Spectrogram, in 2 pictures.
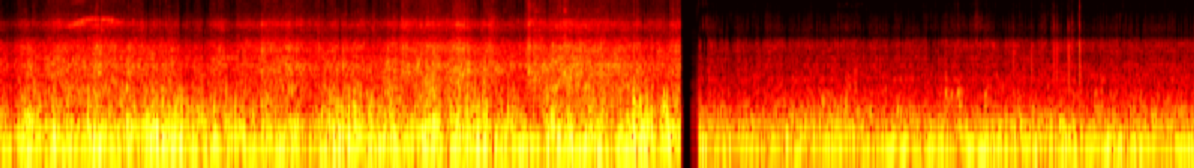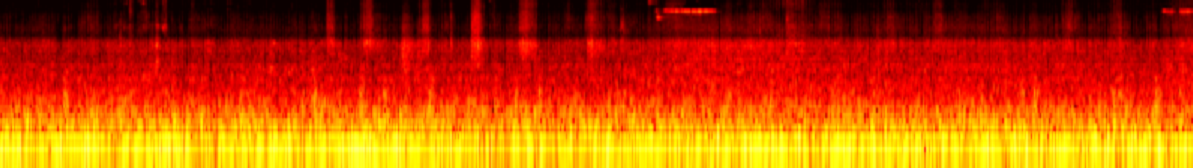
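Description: Steady running rumble of a moving Rajdhani Express train. About six seconds in the recording cuts briefly to silence, and the rumble then carries on duller, with the higher sounds gone.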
